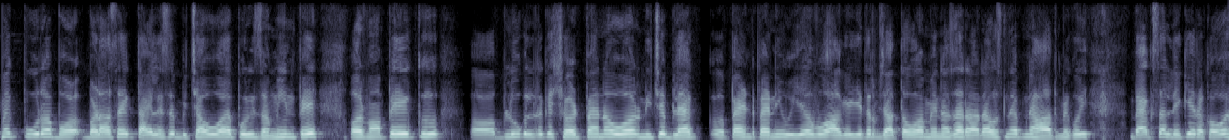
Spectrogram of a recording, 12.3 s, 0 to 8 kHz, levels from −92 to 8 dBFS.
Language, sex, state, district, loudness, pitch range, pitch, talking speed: Hindi, male, Uttar Pradesh, Deoria, -16 LUFS, 175-190 Hz, 180 Hz, 260 wpm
